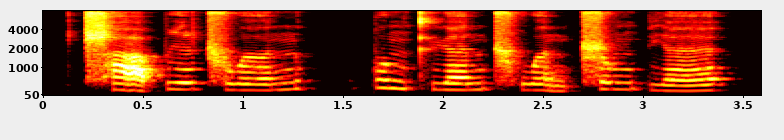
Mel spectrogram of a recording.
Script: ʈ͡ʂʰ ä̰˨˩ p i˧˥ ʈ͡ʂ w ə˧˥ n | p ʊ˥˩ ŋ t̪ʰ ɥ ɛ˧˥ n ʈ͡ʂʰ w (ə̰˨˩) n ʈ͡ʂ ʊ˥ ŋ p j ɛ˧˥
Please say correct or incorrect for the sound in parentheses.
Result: correct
